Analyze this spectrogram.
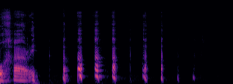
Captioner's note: Ketawa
